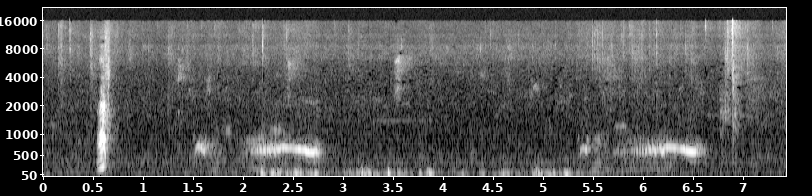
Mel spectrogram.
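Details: Rock dove (Columba livia) on a farm: two soft, throaty coos, each a low rolling phrase about a second long, a few seconds apart, with sharp knocks at the start and end.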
